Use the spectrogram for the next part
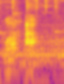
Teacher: দেখো, কণ্ঠস্বর মানে কণ্ঠ থেকে যে ধ্বনিগুলো উচ্চারিত হচ্ছে সেটা হচ্ছে আ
